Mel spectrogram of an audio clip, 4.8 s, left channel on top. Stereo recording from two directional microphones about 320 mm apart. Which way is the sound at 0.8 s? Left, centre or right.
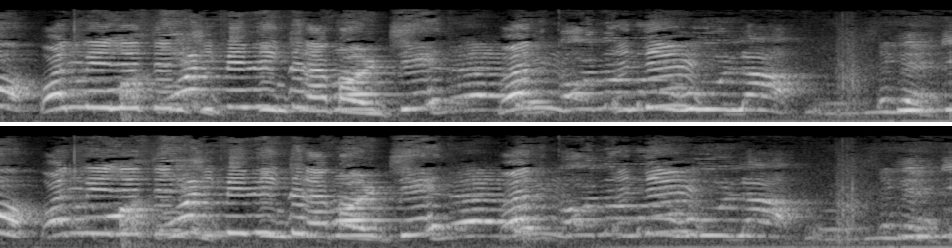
Right.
